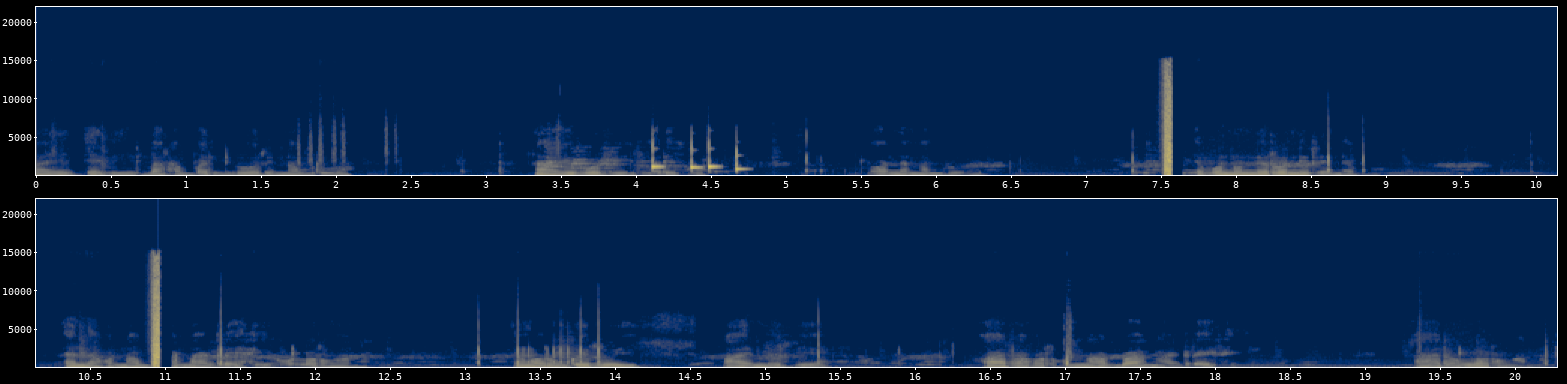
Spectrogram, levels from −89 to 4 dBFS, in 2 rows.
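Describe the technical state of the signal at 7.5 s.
At 7.5 s you're inside a wireless microphone squelch dropout, running from about 7.48 to 7.65 s. The transmitter's FM signal fades at the receiver, so there's a short swell of hiss and static, and then the receiver's squelch kicks in and mutes the output for about 83 ms. That leaves a little hole of near silence before the speech comes back once the signal recovers.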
